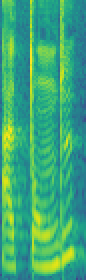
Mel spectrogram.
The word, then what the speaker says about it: attendent: Attendent, donc on prononce le D. Pourtant, ENT à la fin, en tant que verbe, on ne le prononce jamais.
